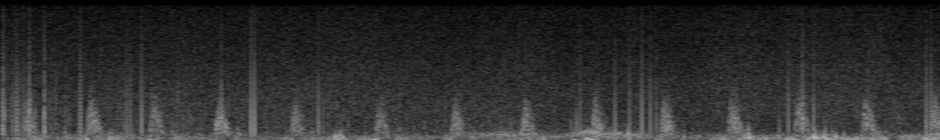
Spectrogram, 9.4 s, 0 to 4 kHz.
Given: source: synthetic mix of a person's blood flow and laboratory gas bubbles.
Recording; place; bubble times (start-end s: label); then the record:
Doppler ultrasound of blood flow; subclavian vein
no bubbles
From the record:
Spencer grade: 0 (complete lack of bubble signals)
